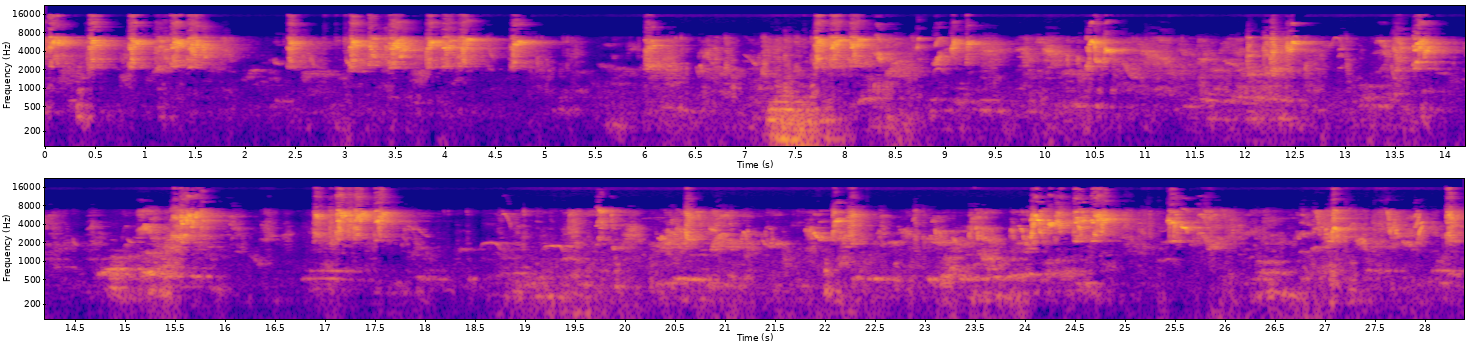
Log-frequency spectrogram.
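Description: Small birds chirping in a busy, continuous chatter of short repeated calls, with a brief low sound about seven seconds in.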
